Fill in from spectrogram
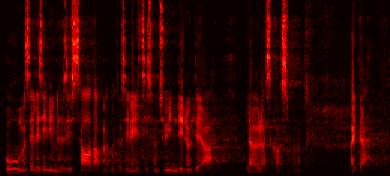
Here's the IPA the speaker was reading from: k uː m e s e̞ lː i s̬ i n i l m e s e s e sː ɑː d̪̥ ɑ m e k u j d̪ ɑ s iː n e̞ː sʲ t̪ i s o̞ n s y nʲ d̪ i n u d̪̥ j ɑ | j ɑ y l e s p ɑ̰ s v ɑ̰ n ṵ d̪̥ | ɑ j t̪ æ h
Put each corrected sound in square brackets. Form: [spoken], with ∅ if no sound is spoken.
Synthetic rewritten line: k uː m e s e̞ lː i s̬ i n i [∅] m e s e s [i] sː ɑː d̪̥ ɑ m e k u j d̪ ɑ s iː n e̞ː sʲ t̪ i s o̞ n s y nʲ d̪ i n u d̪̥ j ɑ | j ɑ y l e s [k] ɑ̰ s v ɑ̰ n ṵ d̪̥ | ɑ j t̪ æ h

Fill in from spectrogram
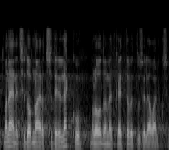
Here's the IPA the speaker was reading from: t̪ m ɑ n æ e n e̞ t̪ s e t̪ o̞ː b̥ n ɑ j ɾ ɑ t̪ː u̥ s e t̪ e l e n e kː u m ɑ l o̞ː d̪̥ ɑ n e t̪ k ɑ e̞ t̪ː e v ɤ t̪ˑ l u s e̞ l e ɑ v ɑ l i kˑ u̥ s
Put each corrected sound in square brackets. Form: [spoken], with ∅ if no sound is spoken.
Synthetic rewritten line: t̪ m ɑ n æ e n e̞ t̪ s e t̪ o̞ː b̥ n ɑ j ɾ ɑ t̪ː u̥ s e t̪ e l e n [æ] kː u m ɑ l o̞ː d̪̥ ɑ n e t̪ k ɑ e̞ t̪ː e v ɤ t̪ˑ l u s e̞ l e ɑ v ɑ l i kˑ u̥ s

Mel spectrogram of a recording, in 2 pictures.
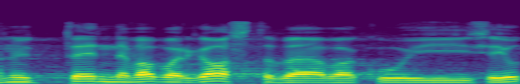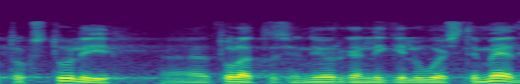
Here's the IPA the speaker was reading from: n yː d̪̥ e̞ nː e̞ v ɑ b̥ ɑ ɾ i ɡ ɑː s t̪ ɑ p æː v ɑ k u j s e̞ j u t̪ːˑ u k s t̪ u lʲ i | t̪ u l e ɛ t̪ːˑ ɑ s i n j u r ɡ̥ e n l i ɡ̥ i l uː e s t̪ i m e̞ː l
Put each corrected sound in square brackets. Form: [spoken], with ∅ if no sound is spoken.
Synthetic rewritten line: n yː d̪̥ e̞ nː e̞ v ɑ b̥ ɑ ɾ i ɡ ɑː s t̪ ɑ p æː v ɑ k u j s e̞ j u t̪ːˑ u k s t̪ u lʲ i | t̪ u l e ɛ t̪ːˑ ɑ s i n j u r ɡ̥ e n l i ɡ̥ i l uː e s t̪ i m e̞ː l

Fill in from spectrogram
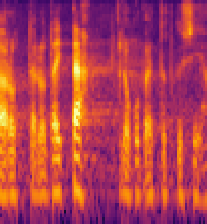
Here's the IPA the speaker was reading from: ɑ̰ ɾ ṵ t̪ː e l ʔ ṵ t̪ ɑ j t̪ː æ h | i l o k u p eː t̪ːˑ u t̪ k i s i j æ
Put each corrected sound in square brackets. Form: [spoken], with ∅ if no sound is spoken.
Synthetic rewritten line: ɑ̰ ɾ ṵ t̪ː e l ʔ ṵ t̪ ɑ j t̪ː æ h | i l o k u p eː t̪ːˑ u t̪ k [y] s i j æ

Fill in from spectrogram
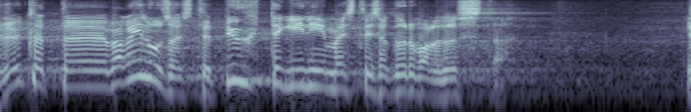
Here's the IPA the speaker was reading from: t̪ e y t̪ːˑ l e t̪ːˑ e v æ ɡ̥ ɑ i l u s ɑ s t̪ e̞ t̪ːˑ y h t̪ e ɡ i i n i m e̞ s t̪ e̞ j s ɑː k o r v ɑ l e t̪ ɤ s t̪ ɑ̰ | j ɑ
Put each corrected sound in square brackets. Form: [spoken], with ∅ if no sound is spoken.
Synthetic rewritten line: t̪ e y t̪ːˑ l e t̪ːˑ e v æ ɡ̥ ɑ i l u s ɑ s t̪ e̞ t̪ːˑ y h t̪ e ɡ i i n i m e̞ s t̪ e̞ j s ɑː k [ɤ] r v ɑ l e t̪ ɤ s t̪ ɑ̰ | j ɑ

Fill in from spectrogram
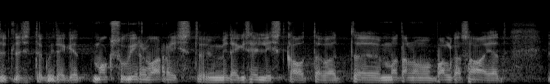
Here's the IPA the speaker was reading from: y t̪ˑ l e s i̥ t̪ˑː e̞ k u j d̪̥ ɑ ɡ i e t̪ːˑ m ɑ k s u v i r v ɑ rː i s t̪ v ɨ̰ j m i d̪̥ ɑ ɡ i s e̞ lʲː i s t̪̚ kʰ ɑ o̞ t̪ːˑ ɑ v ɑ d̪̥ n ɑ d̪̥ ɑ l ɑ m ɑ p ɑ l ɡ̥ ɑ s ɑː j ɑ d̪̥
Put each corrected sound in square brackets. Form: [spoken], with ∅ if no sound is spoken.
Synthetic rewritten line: y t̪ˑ l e s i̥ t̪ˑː e̞ k u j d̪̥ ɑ ɡ i e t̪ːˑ m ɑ k s u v i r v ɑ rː i s t̪ v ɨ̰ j m i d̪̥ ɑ ɡ i s e̞ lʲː i s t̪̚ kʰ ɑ o̞ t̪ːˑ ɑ v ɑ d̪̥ [m] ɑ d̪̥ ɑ l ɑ m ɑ p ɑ l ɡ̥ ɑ s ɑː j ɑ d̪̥

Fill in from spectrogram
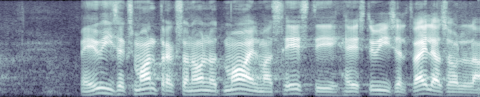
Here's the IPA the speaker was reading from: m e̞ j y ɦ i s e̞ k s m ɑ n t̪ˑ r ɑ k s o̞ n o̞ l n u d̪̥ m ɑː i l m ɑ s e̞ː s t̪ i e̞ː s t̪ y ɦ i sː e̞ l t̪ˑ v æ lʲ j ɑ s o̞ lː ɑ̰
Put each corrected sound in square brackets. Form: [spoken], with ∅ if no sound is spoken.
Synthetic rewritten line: m e̞ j y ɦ i s e̞ k s m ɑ n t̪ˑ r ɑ k s o̞ n o̞ l n u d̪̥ m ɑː i l m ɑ s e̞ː s t̪ i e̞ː s t̪ y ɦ i [s] e̞ l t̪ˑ v æ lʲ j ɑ s o̞ lː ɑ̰

